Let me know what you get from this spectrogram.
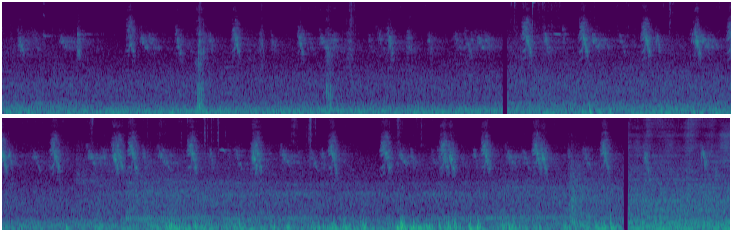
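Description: Small birds chirping in quick, short, high notes again and again, over a low outdoor rumble that swells in the second half.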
